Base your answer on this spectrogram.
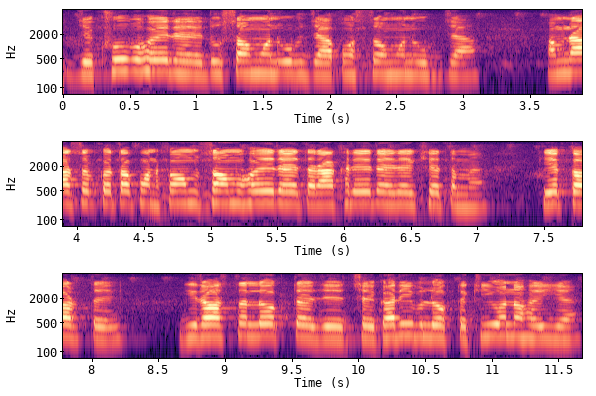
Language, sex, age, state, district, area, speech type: Maithili, female, 30-45, Bihar, Saharsa, rural, spontaneous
